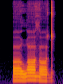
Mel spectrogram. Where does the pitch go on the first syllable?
low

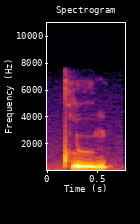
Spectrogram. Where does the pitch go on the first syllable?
rising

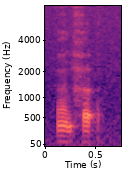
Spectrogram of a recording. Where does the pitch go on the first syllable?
low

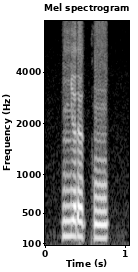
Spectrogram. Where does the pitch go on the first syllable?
high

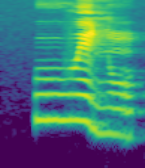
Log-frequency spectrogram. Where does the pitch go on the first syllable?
high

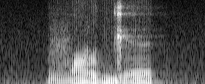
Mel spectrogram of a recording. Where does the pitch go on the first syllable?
low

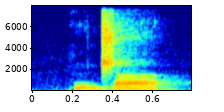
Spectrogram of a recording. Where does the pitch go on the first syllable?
low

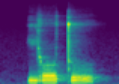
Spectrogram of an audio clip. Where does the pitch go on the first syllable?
high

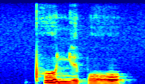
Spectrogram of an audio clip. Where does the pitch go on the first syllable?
falling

